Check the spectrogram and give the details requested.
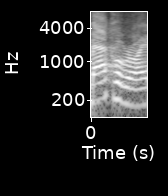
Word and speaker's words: McElroy: Including Erin McElroy. I asked her how to pronounce her name and she said it's like Macklemore, but slightly different.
